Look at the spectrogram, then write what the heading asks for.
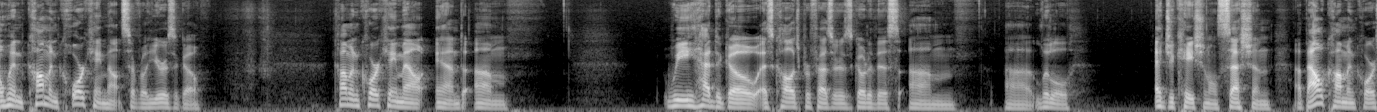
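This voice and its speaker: A middle-aged man with a fairly low voice that swings widely in pitch as he talks. He tells stories in a sardonic, self-aware way, like a podcast host riffing on his own cynicism. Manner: sardonic, storytelling with acted quotes. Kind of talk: casual monologue.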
